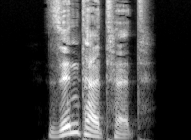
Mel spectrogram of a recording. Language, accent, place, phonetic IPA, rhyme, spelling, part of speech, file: German, Germany, Berlin, [ˈzɪntɐtət], -ɪntɐtət, sintertet, verb, De-sintertet.ogg
- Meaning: inflection of sintern: 1. second-person plural preterite 2. second-person plural subjunctive II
